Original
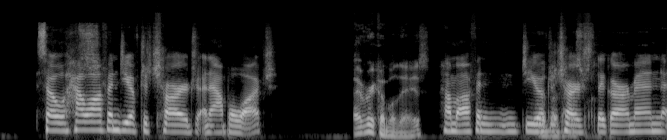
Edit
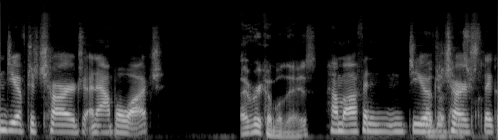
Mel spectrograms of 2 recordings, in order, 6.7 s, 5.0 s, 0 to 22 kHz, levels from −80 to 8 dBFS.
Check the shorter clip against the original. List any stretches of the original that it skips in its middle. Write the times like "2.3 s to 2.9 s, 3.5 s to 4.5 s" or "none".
none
